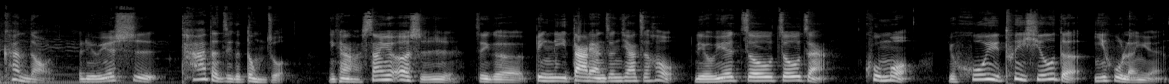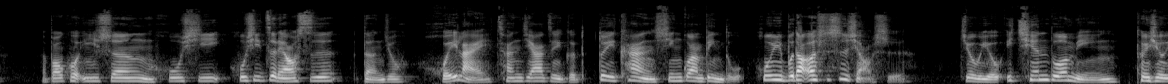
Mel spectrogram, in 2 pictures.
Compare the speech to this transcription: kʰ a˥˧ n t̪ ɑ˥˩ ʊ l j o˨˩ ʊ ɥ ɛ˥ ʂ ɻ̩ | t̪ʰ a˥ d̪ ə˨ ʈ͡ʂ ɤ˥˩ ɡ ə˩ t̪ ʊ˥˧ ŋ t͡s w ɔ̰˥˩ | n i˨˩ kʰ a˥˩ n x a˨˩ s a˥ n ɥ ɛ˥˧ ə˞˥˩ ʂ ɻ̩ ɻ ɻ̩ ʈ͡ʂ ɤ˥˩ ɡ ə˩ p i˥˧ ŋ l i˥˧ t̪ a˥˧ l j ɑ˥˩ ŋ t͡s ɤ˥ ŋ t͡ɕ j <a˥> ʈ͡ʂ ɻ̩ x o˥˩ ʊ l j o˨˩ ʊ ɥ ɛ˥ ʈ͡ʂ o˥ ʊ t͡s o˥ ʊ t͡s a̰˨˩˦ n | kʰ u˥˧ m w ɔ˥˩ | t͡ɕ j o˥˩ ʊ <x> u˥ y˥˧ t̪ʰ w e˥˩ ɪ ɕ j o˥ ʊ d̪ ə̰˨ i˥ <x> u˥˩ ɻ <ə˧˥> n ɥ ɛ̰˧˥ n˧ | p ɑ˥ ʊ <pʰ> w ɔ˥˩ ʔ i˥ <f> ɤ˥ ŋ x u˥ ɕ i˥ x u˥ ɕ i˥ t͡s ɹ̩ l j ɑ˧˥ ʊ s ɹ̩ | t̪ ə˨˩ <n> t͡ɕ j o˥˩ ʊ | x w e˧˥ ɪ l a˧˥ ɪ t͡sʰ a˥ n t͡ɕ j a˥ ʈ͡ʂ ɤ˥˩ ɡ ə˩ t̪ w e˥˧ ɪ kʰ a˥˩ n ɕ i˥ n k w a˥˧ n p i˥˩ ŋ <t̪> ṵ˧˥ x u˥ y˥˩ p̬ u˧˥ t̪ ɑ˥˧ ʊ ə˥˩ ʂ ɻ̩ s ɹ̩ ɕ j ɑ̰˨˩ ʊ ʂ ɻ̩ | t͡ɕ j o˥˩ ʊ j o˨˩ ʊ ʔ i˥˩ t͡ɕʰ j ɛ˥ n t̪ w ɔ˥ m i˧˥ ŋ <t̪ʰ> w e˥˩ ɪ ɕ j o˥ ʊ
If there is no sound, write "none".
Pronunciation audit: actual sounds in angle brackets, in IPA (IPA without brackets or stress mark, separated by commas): a˥, x, x, ə˧˥, kʰ, ʂ, ŋ, t̪, t̪ʰ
